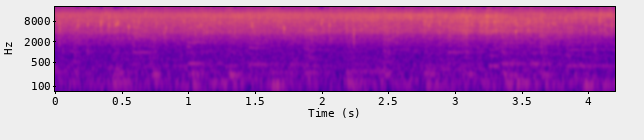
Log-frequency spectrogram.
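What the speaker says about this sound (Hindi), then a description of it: "मैं डालूंगी इसमें थोड़ा सा कुकिंग ऑयल। प्याज को करेंगे फ्राई।" Onions fry in cooking oil in a pan for a Pakistani arvi gosht salan, a steady close crackling sizzle with soft stirring and no talking.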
